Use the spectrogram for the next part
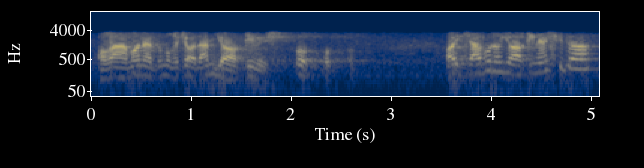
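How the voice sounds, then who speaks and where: Preacher telling a moral tale on radio. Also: male voice, on the high side. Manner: lively, addresses listeners directly with warnings. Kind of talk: moralizing sermon storytelling. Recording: tinny radio broadcast with long reverb.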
